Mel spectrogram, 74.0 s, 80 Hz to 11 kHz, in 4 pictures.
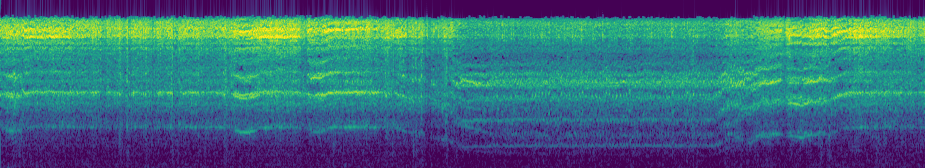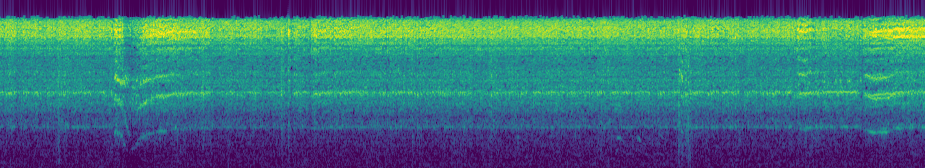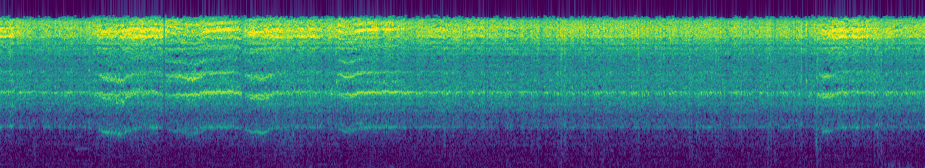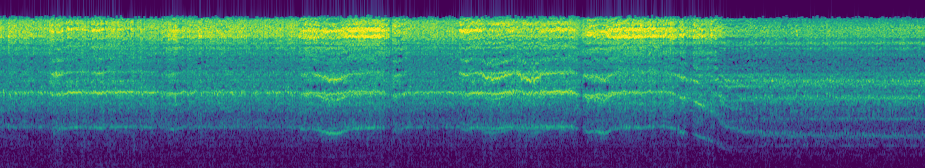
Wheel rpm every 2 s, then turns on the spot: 230, 230, 230, 230, 180, 120, 110, 140, 210, 230, 170, 220, 230, 230, 230, 230, 230, 230, 230, 230, 220, 230, 230, 230, 230, 230, 230, 230, 230, 230, 230, 220, 230, 220, 220, 130, 110.
none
